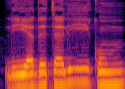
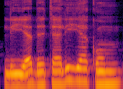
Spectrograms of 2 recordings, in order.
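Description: First: No vowel follows the second 'y' sound. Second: A short 'a' follows the second 'y' sound. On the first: The speaker calls it wrong. "والخطأ الشائع" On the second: The speaker calls it right. "فانتبه إلى فتحة الياء الثانية وإياك من تسكينها، فالصواب"

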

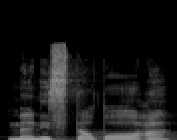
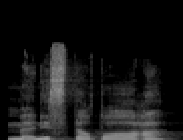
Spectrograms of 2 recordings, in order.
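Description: The two takes are said the same way.

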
